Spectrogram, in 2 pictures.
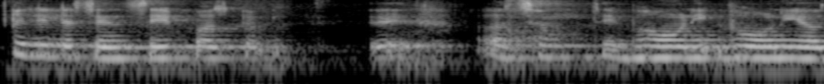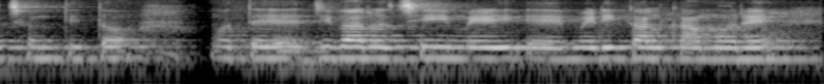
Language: Odia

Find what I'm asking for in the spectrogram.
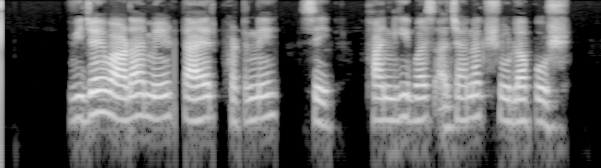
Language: Urdu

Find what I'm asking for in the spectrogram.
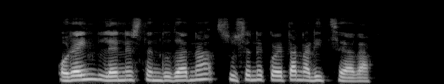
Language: Basque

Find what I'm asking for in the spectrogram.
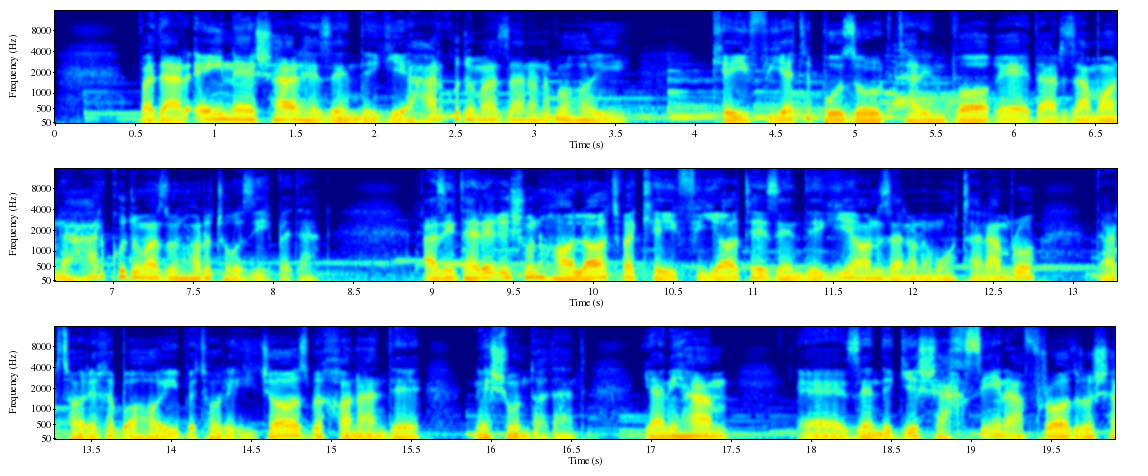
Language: Persian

